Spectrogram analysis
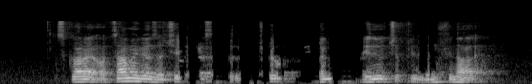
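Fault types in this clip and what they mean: Speech suppressed in double talk, 1.8 to 3.66 s and 4.2 to 4.38 s: the speech sinks and breaks up through most of the first span, almost vanishing at its deepest, then dips more mildly in the brief second, likely an echo canceller muting the talker during overlapping talk.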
